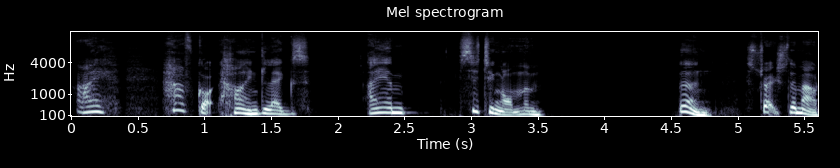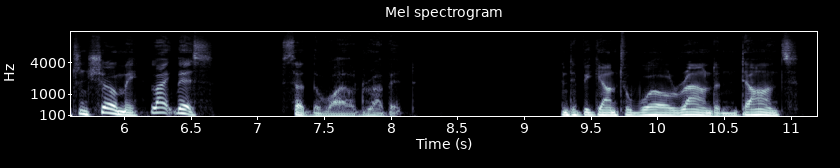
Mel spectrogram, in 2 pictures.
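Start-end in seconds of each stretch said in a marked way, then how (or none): 0.0-3.6 high-pitched, insistent rabbit voice; little rabbit's protest. A narrator's reading. Toy rabbit defending its hind legs, high protest. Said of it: "cried the little rabbit". 4.5-6.7 higher rabbit character voice; challenging wild rabbit. A narrator's reading. Wild rabbit demanding toy show legs, high challenging voice.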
